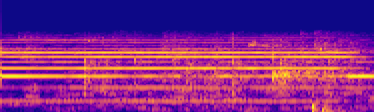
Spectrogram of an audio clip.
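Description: A steady electronic tone sounding several pitches at once, held over the hall's background noise and cutting off abruptly just after.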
